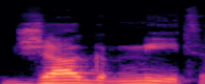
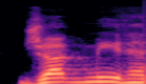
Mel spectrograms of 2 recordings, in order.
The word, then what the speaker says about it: Jagmeet: It's Jagmeet, and that's how he says it. Like jug, like a jug, and meet. Oh, jug, like hug, and meet, like nice to meet you. Jagmeet has a taste for dandy luxuries that don't comport with the monkish minimalism of his party.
